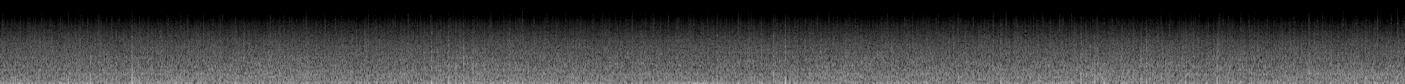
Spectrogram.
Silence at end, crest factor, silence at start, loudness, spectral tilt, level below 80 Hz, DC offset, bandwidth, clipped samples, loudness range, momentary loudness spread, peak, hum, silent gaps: 0 s; 22 dB; 0 s; -29 LUFS; -5.5 dB/octave; -34 dBFS; under 0.1%; 16 kHz; under 0.1%; 0 LU; 2 LU; -4 dBFS; none; none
